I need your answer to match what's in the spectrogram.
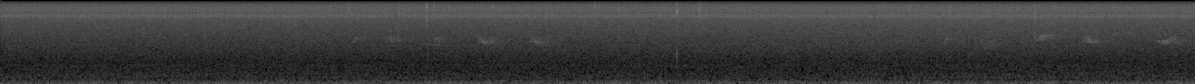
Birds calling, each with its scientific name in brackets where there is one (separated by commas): Scarlet Tanager (Piranga olivacea)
